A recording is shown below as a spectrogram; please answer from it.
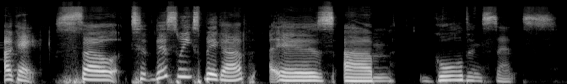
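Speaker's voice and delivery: loud, slow drawn-out announcement; big announcement. Acted. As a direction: announce it like a grand prize. Announcing segment winner.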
